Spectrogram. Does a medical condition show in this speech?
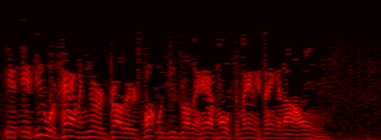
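No.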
